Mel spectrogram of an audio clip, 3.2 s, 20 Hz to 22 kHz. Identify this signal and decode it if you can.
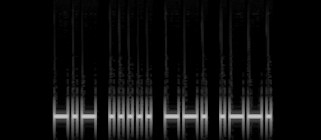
Morse code, heard as a keyed tone, about 23 wpm, 700 Hz. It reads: K5GP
